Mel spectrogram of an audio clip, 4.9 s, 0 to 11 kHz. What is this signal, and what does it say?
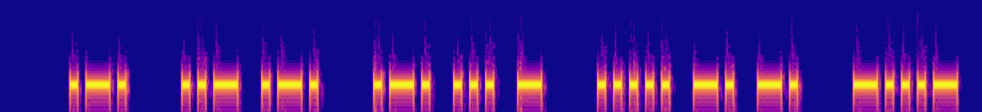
Morse code, heard as a keyed tone, about 31 wpm, 700 Hz. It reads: R UR RST 5NN <BT>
